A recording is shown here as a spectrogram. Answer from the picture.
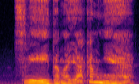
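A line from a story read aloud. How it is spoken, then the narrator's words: Growled. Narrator (Russian): зарычала мисс Гравет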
